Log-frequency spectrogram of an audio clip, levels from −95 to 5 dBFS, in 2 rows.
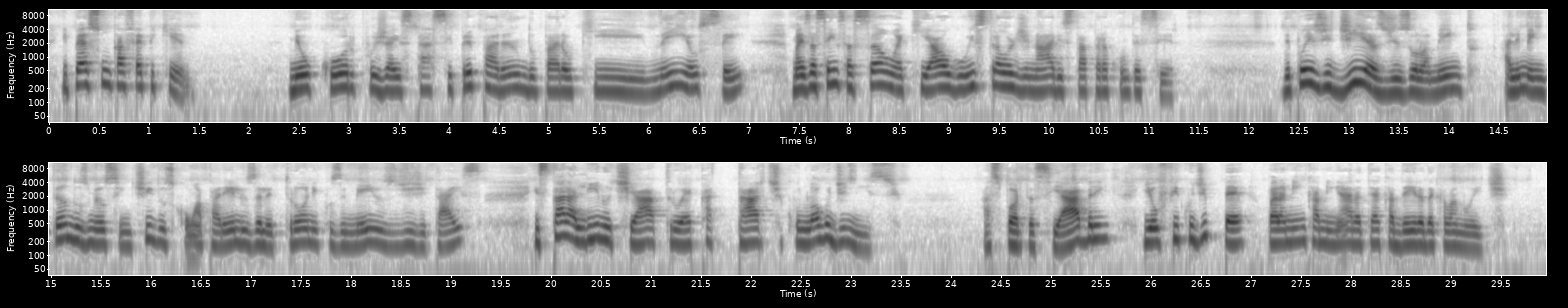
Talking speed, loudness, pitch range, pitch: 135 wpm, -29 LUFS, 175-210 Hz, 190 Hz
